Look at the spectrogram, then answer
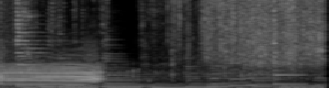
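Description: Cattle low loudly inside a cow shed, several overlapping moos with long harmonic calls, one after another across the stretch with no pause.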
